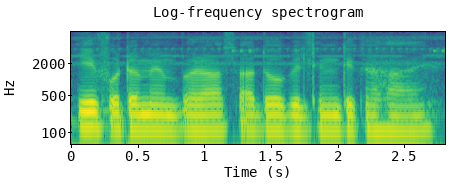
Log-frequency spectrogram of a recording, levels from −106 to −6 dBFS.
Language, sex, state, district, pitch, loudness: Hindi, male, Arunachal Pradesh, Lower Dibang Valley, 110 Hz, -16 LUFS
